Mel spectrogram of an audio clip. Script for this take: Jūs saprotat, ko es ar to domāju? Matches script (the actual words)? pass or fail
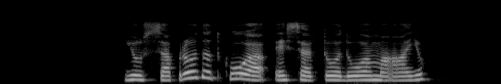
pass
